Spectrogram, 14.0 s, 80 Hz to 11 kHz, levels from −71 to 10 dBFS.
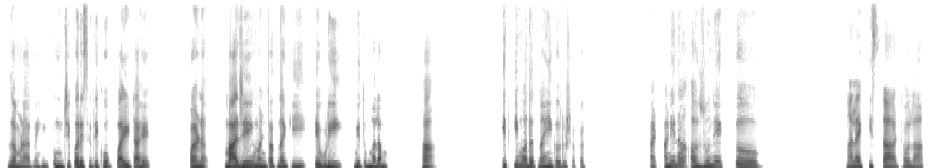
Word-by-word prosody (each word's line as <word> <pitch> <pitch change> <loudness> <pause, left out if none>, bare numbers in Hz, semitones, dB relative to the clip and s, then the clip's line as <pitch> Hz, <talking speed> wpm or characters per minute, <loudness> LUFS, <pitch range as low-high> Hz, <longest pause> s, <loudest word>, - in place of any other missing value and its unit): जमणार 170 -4 +1
नाही. 160 +4 -6
तुमची 220 +2 +2
परिस्थिती 245 0 +1
खूप 260 -3 -2
वाईट 195 +1 +3
आहे, 195 +2 +2 0.6
पण 225 +1 +4 0.4
माझेही 215 +5 +7
म्हणतात 220 -5 +2
ना, 205 - +3
की 205 0 -1 0.2
एवढी 220 +5 +3 0.2
मी 225 - +2
तुम्हाला 230 +2 +3 0.6
हां, - - +3 1.1
इतकी 305 0 -3
मदत 255 -4 0
नाही 225 -2 +3
करू 175 -5 -3
शकत. 160 -1 -13 1.0
आ - - -3 0.2
आणि 265 +4 +1
ना, 330 +1 -2
अजून 215 +5 +1
एक 285 -5 -6
अ 205 -3 0 1.4
मला 190 +2 +1
एक 210 - +1
किस्सा 200 0 -1
आठवला. 170 0 -4
215 Hz, 135 wpm, -22 LUFS, 195-245 Hz, 1.4 s, माझेही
